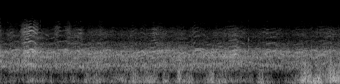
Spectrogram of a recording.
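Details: Low-flying snow geese from a spooked flock of over 20,000 at a refuge: a thick chorus of overlapping honks, with low rushing, whooshing noise, likely wingbeats, underneath.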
